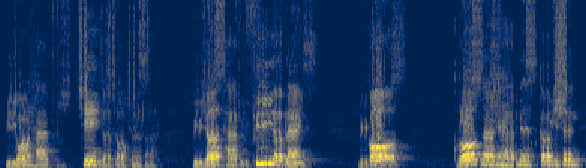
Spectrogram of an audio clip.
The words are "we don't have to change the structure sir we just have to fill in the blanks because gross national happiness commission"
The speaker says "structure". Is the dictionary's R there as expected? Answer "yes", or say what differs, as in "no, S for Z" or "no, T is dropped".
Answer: no, R is dropped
